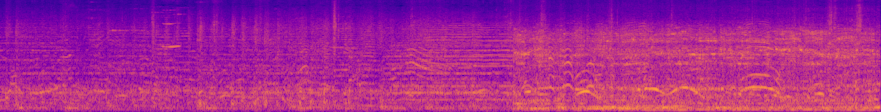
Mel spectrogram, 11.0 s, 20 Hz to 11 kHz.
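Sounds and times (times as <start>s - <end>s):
street crowd noise: 0.0s - 11.0s
voices shouting and whooping: 6.4s - 11.0s.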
